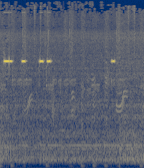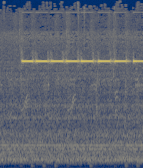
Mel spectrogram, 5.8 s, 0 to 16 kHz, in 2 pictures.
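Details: Air fryer control panel in manual mode, setting the time to 10 minutes: short high chirps, one per button press in quick bursts, then a long held tone. Normal button beeps.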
